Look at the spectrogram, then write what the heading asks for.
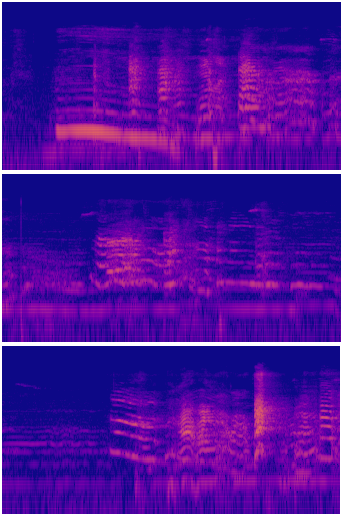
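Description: A corgi makes bursts of high, squeaky chirps and whining yelps, with a person speaking nearby.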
